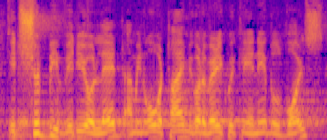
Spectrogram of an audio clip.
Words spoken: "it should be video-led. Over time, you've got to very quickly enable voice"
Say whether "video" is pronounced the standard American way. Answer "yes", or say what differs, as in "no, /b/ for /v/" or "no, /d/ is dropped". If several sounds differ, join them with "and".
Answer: yes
